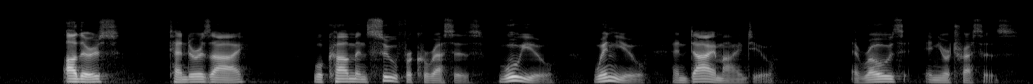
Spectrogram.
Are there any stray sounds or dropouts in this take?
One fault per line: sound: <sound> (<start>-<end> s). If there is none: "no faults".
no faults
